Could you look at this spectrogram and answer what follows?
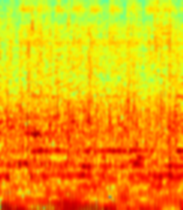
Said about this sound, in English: Come on, keep clapping. This is what it's all about.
